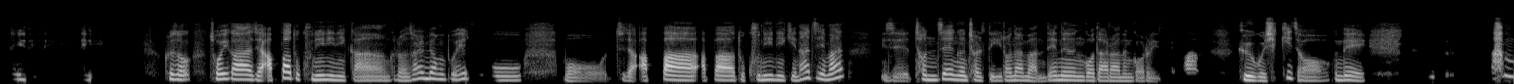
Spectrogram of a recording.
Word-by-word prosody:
네네네. 225 -1 -5 0.6
네. - - -11 0.7
그래서 225 -3 +1 0.2
저희가 245 -2 +5
이제 200 -2 +1
아빠도 285 0 +4
군인이니까 200 - -1
그런 185 -4 -4
설명도 250 -3 0
해 255 - -1
주고 195 - -6 0.4
뭐 - - -8
진짜 - - -4
아빠 210 -8 +6
아빠도 195 -2 +2
군인이긴 205 -2 -2
하지만 265 +2 +1 0.4
이제 - - -9
"전쟁은 210 -1 +1
절대 185 -1 -4
일어나면 185 0 -1
안 155 - -7
되는 195 -1 +1
거다."라는 170 -2 -1
거를 150 -1 -8
이제 - - -22 0.2
막 - - -1 0.5
교육을 185 -6 +3
시키죠. 190 - -3
근데 195 -4 -1
그 - - -16 1.1
1 385 - +2
205 Hz, 295 characters per minute, -23 LUFS, 185-235 Hz, 1.1 s, 아빠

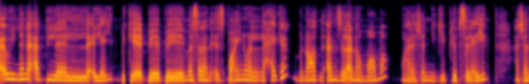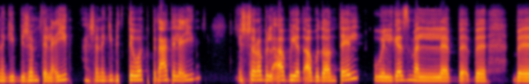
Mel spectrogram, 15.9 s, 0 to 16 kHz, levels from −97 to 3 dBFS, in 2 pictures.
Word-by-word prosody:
أوي 230 +1 +4
إن 225 0 -1
أنا 225 -1 +3
قبل 210 -3 0
ال 170 -3 +2
العيد 190 +4 -2
بك 175 -2 -2 0.3
ب 160 -2 +3
بمثلًا 165 +3 +1
أسبوعين 160 +6 -2
والّا 175 -4 -1
حاجة، 195 - -2
بنقعد 185 -3 -1
ن - - -10
أنزل 180 0 +1
أنا 180 +2 +2
وماما، 180 - -3 0.2
وعلشان 160 +1 -5
نجيب 170 +1 -7
لبس 175 +1 +1
العيد، 175 +8 0 0.4
عشان 165 +1 -1
أجيب 160 -1 -3
بيجامة 180 +2 0
العيد، 165 +7 +1 0.2
عشان 170 0 -3
أجيب 170 +2 -4
التِوَك 195 +1 +2
بتاعة 180 +3 +2
العيد، 190 +6 -1 0.6
الشراب 195 -1 +2
الأبيض 185 0 +3
أبو 175 0 +2
dentelle 170 +9 +2 0.2
والجزمة 175 +3 +2
ال 155 -1 +2
ب 150 -1 -2
ب 155 -1 +3 0.4
ب 170 - +1
175 Hz, 145 wpm, -17 LUFS, 165-190 Hz, 0.6 s, أوي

